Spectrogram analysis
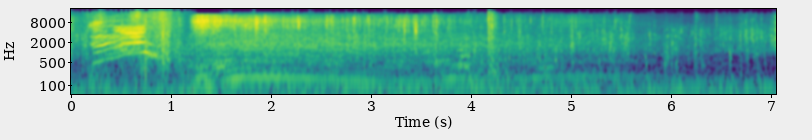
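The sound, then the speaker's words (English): A car engine drives along without pause, its note sweeping upward early on, then holding a steady, slightly wavering pitch over a broad rushing noise. “Get us out of here! We're driving in on your left!”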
